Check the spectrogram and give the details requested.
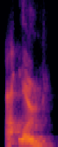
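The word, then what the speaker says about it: Athlone: She hails from Atlloan in Ireland. Did I say that right? Don't pronounce the H.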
